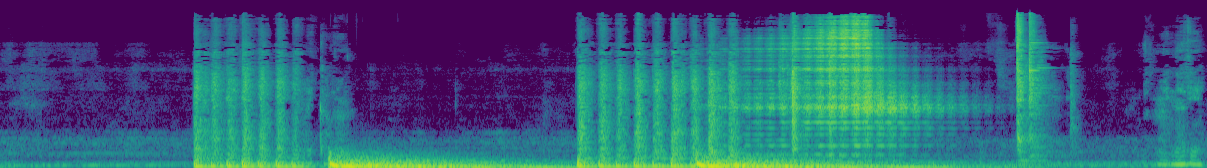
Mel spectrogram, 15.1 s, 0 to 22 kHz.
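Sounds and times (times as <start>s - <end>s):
loud banging on a door: 2.4s - 4.6s, 7.2s - 9.3s.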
